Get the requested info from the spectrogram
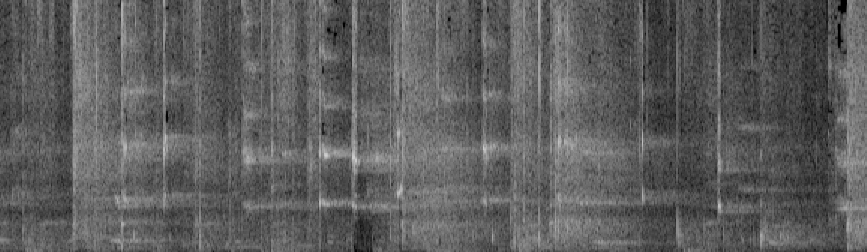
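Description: Badminton doubles rally: a string of sharp racket strikes on the shuttlecock, often under a second apart, with short high squeaks of court shoes on the hall floor, echoing in a large sports hall.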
